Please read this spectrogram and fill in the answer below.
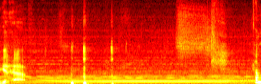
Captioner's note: laughing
